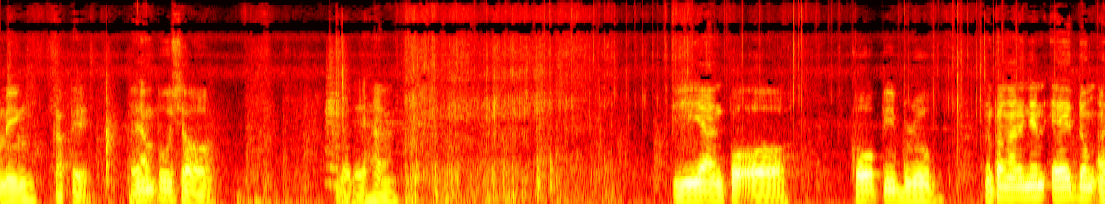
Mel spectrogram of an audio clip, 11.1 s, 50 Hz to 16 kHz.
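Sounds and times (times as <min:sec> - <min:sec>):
plastic bag rustling: 0:03.8 - 0:10.3.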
